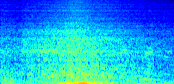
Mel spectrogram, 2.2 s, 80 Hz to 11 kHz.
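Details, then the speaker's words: Isuzu Panther diesel pickup after repair for blow-by, injection timing advanced from too retarded, which had caused white smoke when revved, about 60 degrees: clatter climbs smoothly with throttle and settles back, no smoke; normal revving. "kemarin itu keluar asap putih kalau digas itu karena yatimya kurang maju diaturini"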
